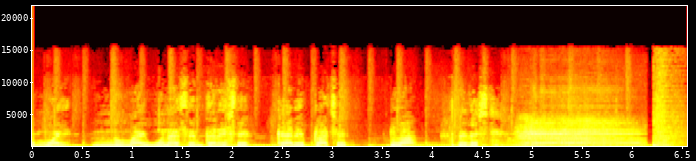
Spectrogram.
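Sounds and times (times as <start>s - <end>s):
speech: 0.0s - 5.4s
sheep bleating: 4.7s - 6.3s.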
